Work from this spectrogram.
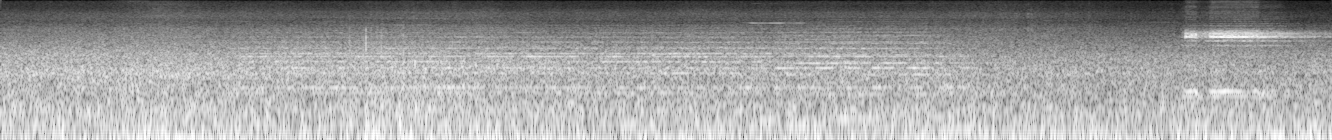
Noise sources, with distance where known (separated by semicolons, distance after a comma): car horn, near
